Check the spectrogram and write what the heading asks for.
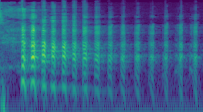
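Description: A man laughing hard in a long run of quick 'ha-ha' pulses that gradually slow and fade.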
